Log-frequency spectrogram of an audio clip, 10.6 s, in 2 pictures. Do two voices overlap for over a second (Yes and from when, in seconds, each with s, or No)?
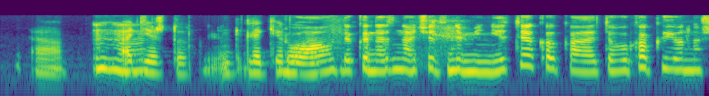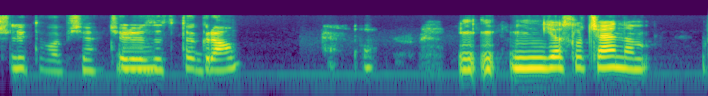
No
